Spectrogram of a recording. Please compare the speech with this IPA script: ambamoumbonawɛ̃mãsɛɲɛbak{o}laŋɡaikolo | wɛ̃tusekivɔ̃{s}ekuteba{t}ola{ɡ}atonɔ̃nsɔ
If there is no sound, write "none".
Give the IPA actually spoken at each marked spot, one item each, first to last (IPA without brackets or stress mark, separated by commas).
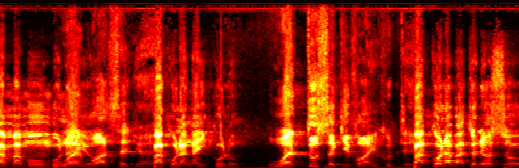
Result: o, none, k, b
